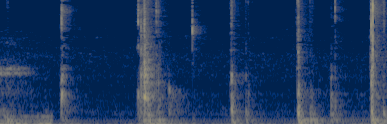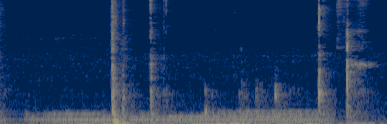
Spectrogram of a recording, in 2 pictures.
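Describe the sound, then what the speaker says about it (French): Fingers tap an amount into a computer keyboard, a close, quiet burst of separate clicks in an uneven rhythm, with a faint low hum beneath. "je vais donc taper le montant"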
